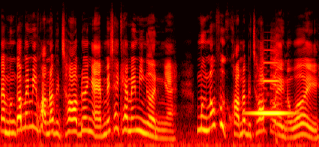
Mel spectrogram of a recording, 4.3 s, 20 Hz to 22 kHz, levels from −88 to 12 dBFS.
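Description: At 3.23 s a loudspeaker feedback squeal begins: the microphone is hearing its own loudspeaker, and the loop gain passes unity at 898 Hz. The tone swells over about a third of a second to roughly 15 dB above the speech, then stops at 4.07 s. A spectrogram shows one bright horizontal line there, and the waveform's envelope balloons.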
